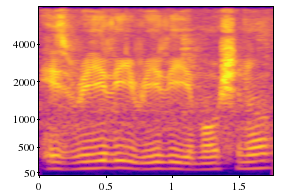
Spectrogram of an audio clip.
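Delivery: soft, put-on male-model voice.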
